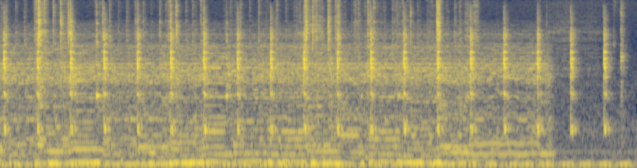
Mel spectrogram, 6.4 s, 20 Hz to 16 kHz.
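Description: Electric guitar playing a fast alternate-picked sixteenth-note exercise at 180 beats a minute, with steady metronome clicks keeping the beat. The rapid notes stop shortly before the end.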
